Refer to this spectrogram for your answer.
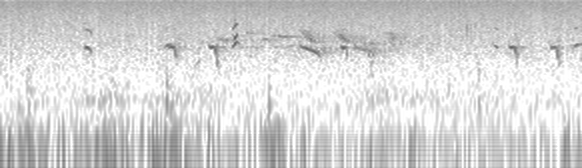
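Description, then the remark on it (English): A wild bird calls with a series of short, high chirps and whistles repeating irregularly over low rumbling background noise outdoors, with no voices present. “Wild bird here.”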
